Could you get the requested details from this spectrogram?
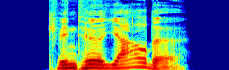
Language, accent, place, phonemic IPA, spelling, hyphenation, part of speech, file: German, Germany, Berlin, /kvɪntɪˈli̯aʁdə/, Quintilliarde, Quin‧til‧li‧ar‧de, numeral, De-Quintilliarde.ogg
- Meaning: decillion (10³³)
